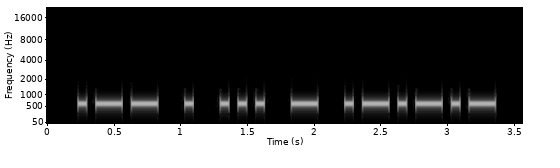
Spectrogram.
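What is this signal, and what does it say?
Morse code, heard as a keyed tone, about 18 wpm, 600 Hz. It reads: WEST.
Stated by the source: Morse practice at 18 wpm, English text, from CW med Gnister.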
